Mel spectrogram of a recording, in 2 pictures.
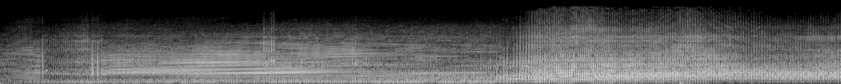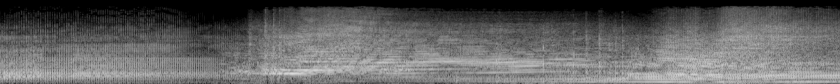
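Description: Racing engines at full throttle passing one after another: a rally car, then racing motorcycles. The pitch climbs through the gears and falls away, with three louder passes about five, eleven and fifteen seconds in.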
